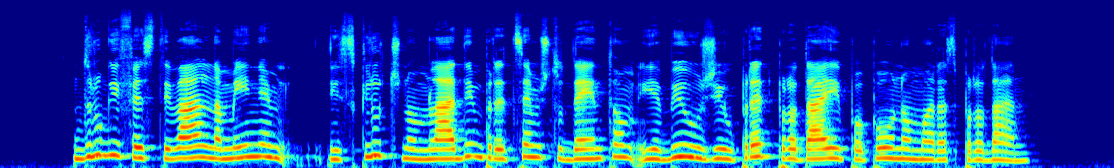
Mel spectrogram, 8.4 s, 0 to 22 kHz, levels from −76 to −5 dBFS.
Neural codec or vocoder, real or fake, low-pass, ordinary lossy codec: none; real; 19.8 kHz; none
